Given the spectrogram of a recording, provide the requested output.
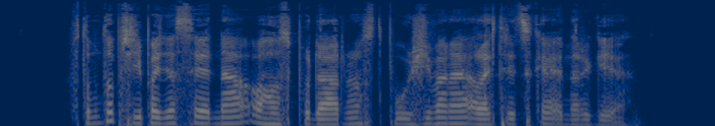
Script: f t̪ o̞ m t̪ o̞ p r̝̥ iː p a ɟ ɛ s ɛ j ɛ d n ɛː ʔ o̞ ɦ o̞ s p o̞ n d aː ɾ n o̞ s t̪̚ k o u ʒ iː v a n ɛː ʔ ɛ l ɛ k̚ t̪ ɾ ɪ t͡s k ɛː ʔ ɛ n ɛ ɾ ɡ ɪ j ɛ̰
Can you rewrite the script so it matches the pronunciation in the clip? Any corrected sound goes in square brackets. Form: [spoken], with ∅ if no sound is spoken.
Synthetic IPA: f t̪ o̞ m t̪ o̞ p r̝̥ iː p a ɟ ɛ s ɛ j ɛ d n [aː] ʔ o̞ ɦ o̞ s p o̞ [∅] d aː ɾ n o̞ s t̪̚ [p] o u ʒ iː v a n ɛː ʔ ɛ l ɛ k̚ t̪ ɾ ɪ t͡s k ɛː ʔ ɛ n ɛ ɾ ɡ ɪ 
